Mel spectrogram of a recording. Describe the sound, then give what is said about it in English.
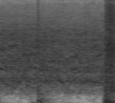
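A wrestler's head slams into the turnbuckle and the ring floor during a match before a hostile ECW crowd: two heavy thuds, the second louder, over a steady roar of crowd noise. “Just smashing his head right into the turnbuckle, right into the floor here during this hostile ECW crowd match.”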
